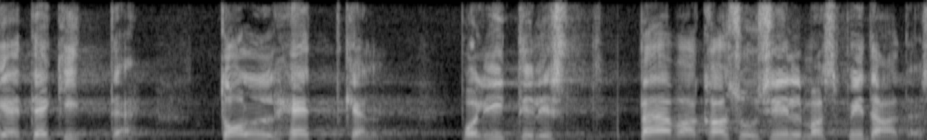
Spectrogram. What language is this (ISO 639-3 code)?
est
